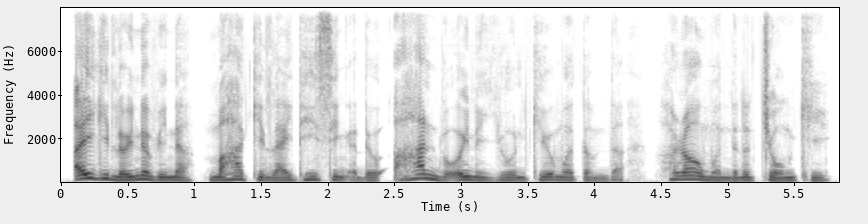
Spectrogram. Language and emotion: Manipuri, happy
